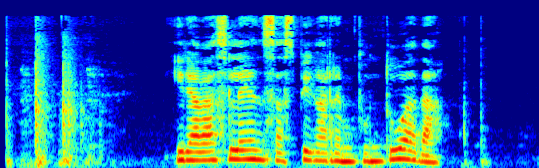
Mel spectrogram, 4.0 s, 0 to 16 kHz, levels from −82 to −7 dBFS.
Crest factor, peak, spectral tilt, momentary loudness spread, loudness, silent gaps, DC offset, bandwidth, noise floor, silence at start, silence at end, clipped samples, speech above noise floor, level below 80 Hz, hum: 16 dB; -4 dBFS; -4.5 dB/octave; 13 LU; -20 LUFS; none; under 0.1%; 11.5 kHz; -55 dBFS; 0.05 s; 0.4 s; under 0.1%; 36 dB; -50 dBFS; none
